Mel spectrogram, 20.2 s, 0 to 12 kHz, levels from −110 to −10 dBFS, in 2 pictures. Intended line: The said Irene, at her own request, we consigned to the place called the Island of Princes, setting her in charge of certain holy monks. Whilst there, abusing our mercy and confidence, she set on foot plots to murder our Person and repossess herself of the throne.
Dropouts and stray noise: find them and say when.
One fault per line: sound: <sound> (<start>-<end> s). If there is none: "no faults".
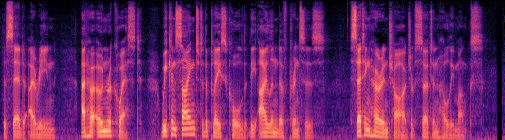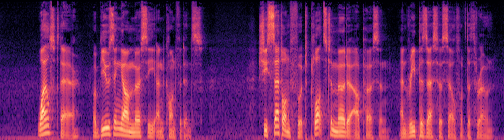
no faults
